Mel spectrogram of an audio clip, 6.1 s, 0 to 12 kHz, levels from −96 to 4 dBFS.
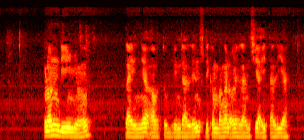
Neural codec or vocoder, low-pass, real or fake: none; 9.9 kHz; real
